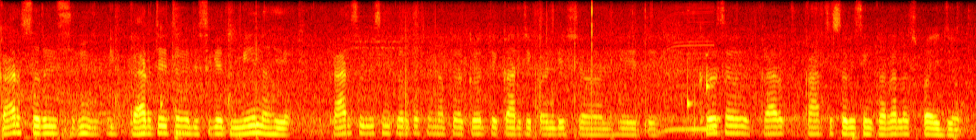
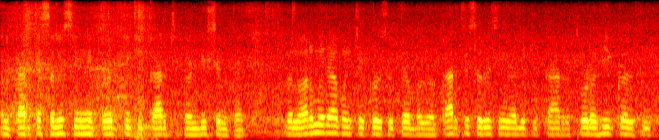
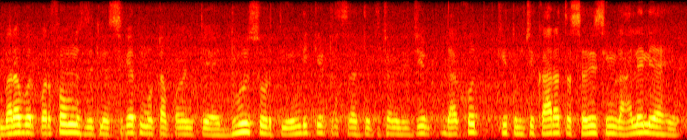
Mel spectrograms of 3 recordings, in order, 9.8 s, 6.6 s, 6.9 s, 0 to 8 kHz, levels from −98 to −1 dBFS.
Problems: constant background noise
